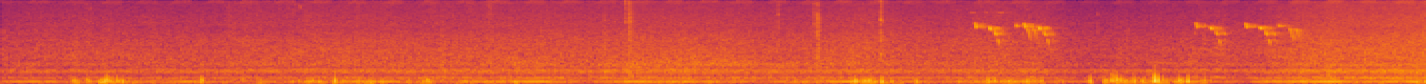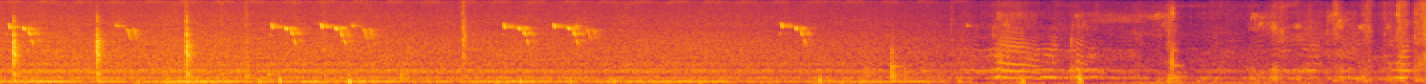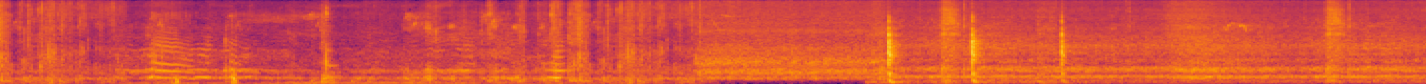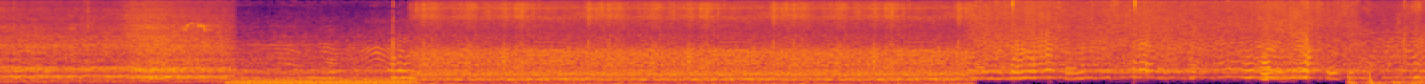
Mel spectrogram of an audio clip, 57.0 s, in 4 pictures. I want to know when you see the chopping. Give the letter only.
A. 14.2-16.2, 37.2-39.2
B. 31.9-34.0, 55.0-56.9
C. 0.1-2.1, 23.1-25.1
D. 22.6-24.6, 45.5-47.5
A.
